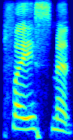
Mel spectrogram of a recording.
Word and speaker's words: placement: step three vowels one that e is silent there place meant it's not placement it's placement because i was aware of that suffix and e it's on your flow chart e in front of a consonant suffix is silent okay here we go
